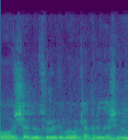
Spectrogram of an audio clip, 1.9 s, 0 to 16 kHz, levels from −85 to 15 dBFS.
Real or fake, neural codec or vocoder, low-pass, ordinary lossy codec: real; none; 14.4 kHz; AAC, 48 kbps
